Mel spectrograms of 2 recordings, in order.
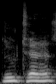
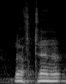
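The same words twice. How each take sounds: First: It is said the American way. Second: It is said the Canadian way. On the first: "south of the border" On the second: "north of the border"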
